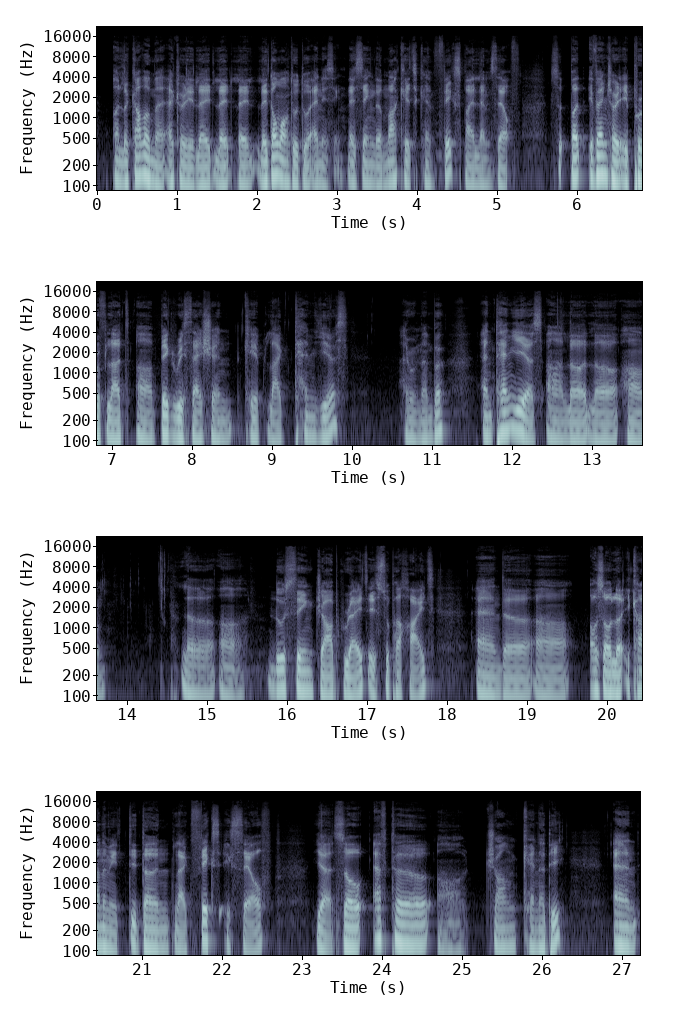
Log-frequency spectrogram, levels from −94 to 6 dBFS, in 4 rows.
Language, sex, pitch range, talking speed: English, male, 95-120 Hz, 150 wpm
